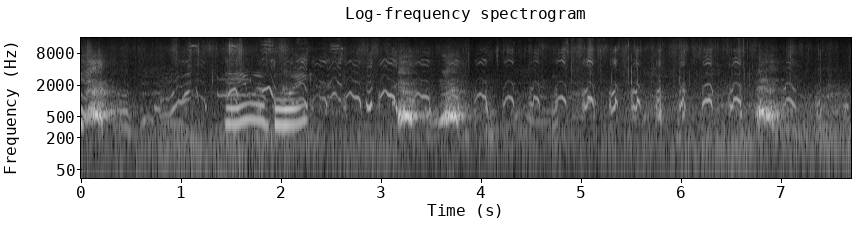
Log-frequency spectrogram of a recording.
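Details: Whimpering Labrador Retriever puppies, Sasha and Moses, produce rapid series of bent, squeaky whines and occasional sharper yelps, repeated roughly every half second, some overlapping.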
